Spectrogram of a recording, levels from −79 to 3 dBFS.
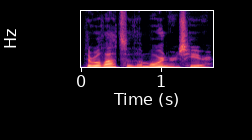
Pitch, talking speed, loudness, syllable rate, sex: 100 Hz, 255 wpm, -17 LUFS, 7.2 syllables/s, male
